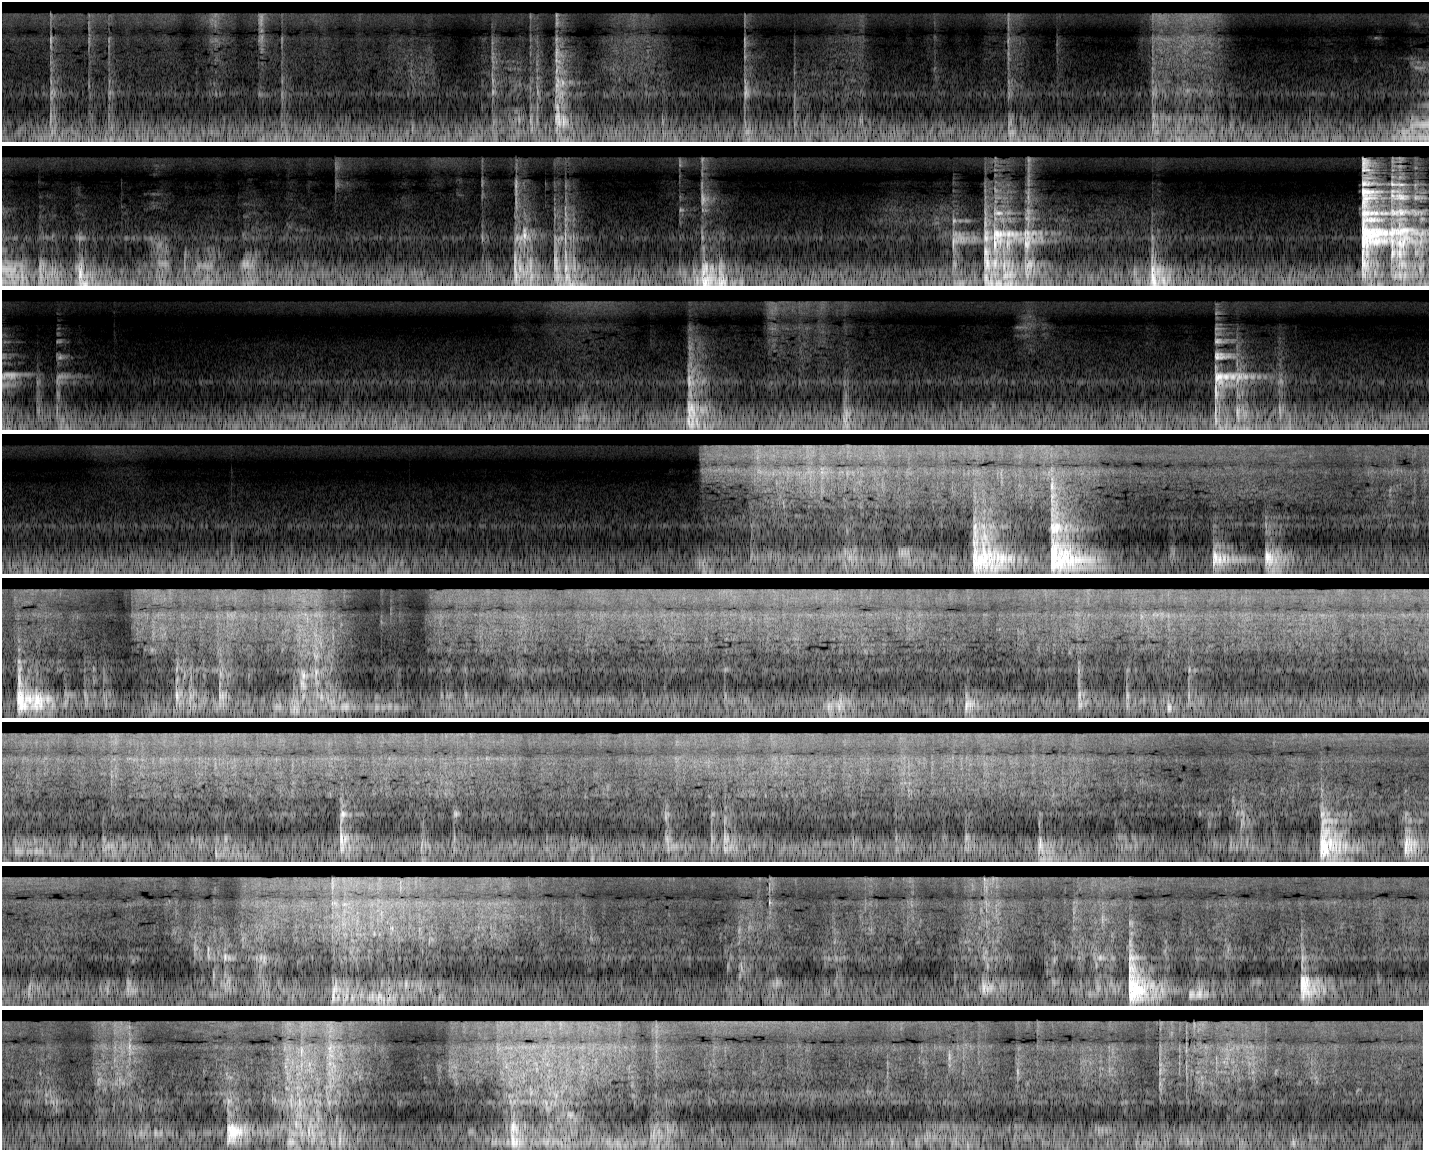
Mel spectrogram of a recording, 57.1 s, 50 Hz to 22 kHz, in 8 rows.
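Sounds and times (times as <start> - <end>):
dishes clattering: 11.9 - 12.4, 14.0 - 14.7, 20.3 - 20.8.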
